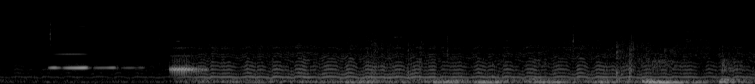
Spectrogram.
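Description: Fly buzzing in the video game Beyond Good & Evil, a couple of short electronic chimes first, then a sustained close wavering insect drone that fills the rest.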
